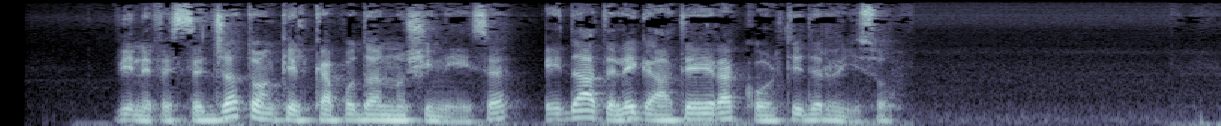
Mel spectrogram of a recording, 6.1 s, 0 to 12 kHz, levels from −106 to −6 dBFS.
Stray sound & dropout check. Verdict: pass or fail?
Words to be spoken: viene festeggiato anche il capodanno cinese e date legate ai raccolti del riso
pass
